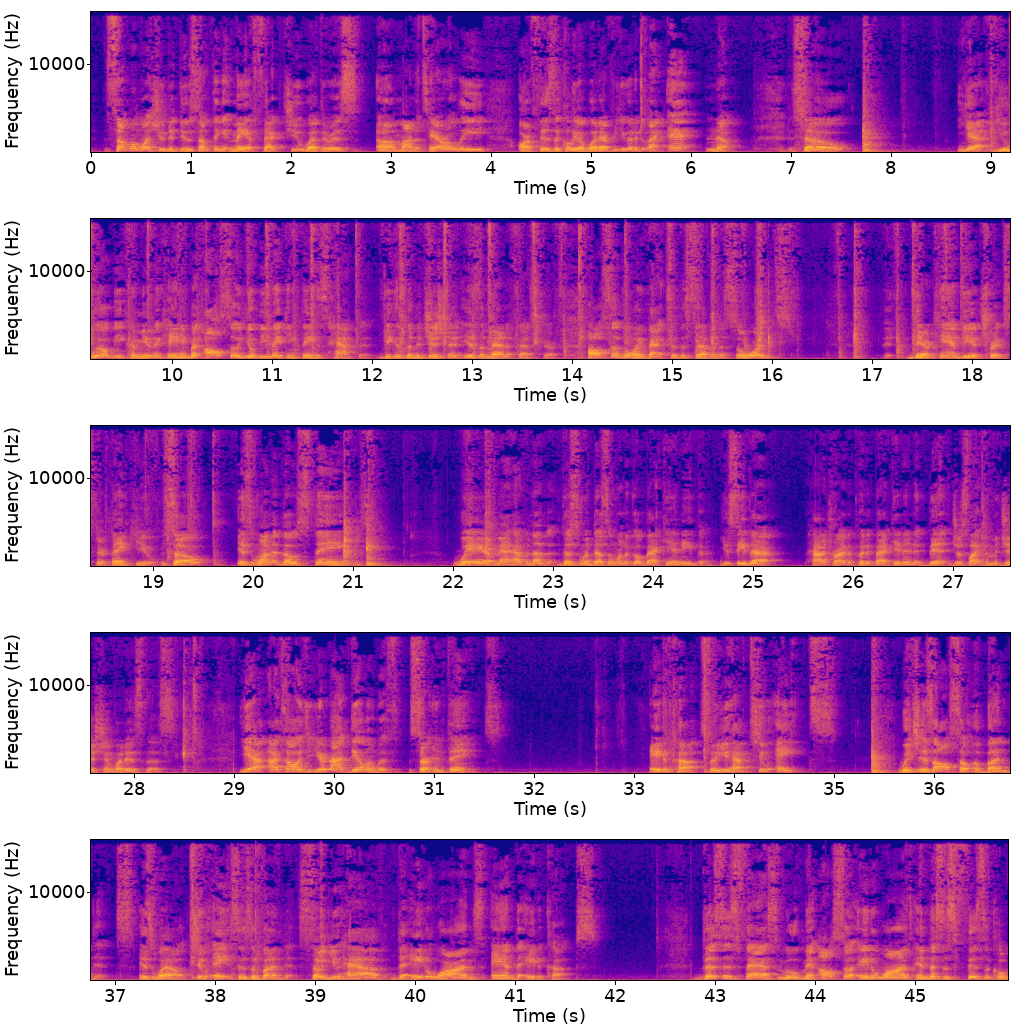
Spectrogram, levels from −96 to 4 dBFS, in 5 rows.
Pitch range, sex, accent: 140-175 Hz, male, American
